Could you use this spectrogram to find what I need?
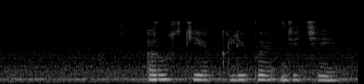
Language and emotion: Russian, neutral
